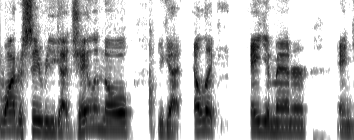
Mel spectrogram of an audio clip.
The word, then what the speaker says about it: Noel: the way, do you guys know that he does not like being called Noel? It's Noel, like Noel Williams.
